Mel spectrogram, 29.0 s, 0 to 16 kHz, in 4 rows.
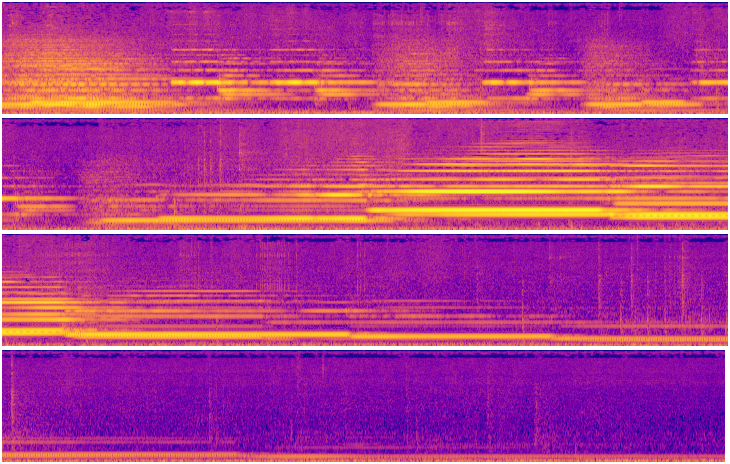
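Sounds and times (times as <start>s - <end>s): two clarinets playing: 0.0s - 20.7s.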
